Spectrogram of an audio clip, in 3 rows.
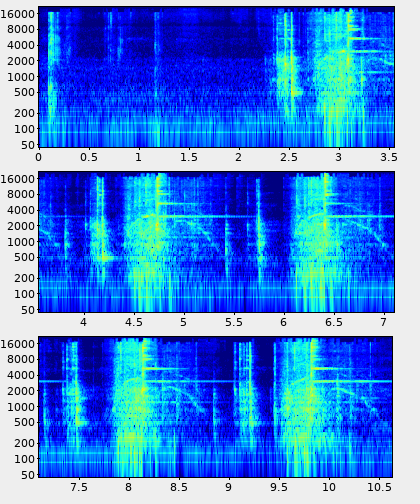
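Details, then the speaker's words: Log splitter small engine unused for about 4 years, after cleaning and air filter check: six hard recoil pulls about every 1.5 seconds, each whirring briefly with no catch; cranks but won't start, fuel then added to carburetor. "All right. Well, we're cranking and cranking and we're not getting anywhere."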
